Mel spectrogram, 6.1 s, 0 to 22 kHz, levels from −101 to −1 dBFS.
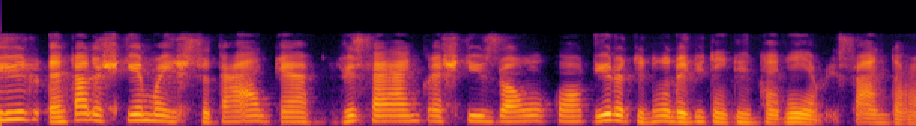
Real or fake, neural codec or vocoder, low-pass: fake; autoencoder, 22.05 kHz, a latent of 192 numbers a frame, VITS, trained on one speaker; 7.2 kHz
